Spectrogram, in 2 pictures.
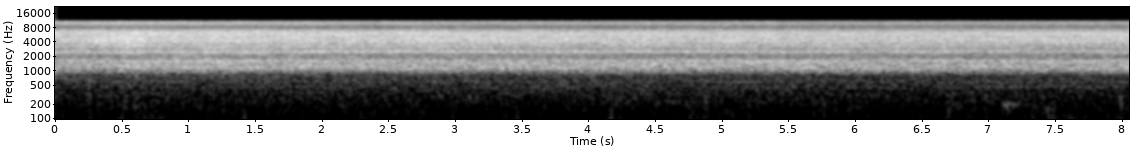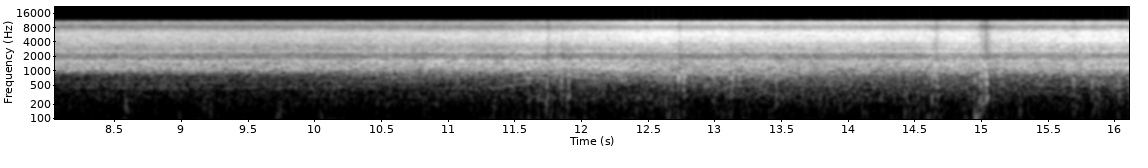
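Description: Water rushing through an enclosed water-slide tube around a rider sliding down it: a steady rushing hiss that grows a little louder near the end.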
